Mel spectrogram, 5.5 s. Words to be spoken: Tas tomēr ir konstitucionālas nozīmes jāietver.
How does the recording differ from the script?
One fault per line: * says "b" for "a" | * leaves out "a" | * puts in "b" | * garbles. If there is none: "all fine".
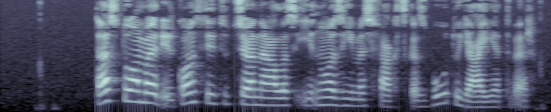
* puts in "fakts kas būtu"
